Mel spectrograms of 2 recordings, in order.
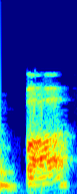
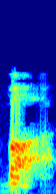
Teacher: like uh even in modern hebrew it has two pronunciations one of them is like a regular b like a ba and the other one is like a va like a b where your uh where your lip is under your top teeth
